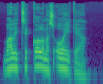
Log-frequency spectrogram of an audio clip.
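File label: third right, Finnish, male; Opas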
